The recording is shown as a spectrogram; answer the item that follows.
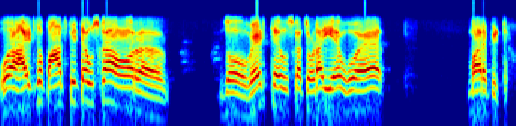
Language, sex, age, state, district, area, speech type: Hindi, male, 30-45, Rajasthan, Nagaur, rural, conversation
